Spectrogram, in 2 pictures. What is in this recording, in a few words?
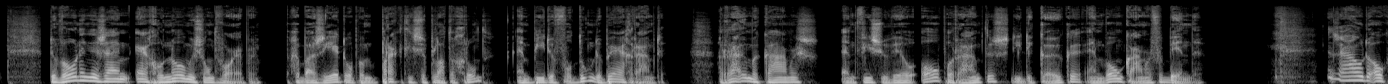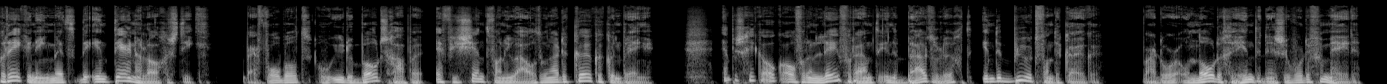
dutch e-learning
